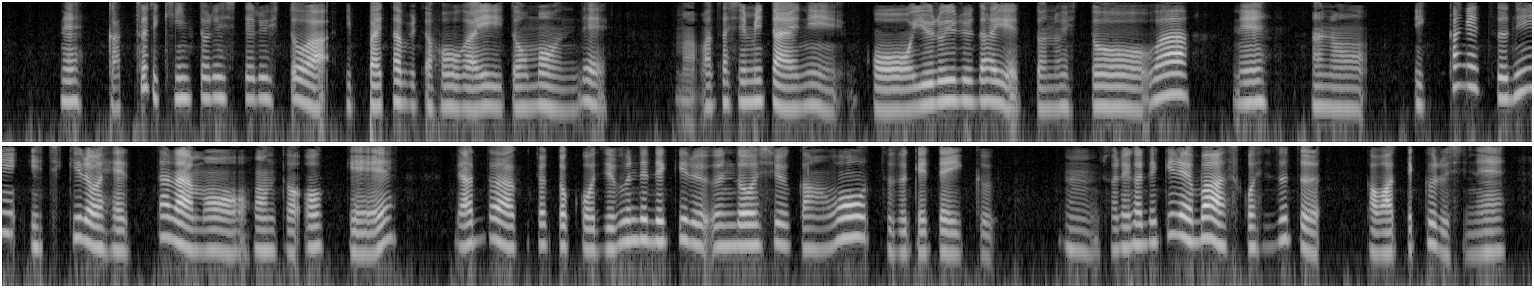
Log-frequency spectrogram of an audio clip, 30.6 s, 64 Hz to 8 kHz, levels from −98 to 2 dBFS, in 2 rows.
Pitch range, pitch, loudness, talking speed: 215-285 Hz, 245 Hz, -27 LUFS, 225 characters per minute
